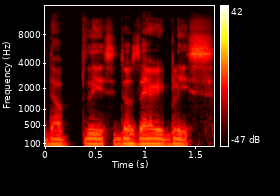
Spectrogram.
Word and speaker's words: Dosari: Dosari.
